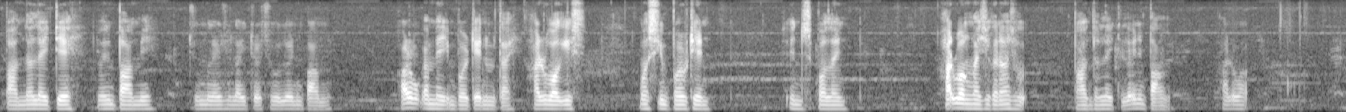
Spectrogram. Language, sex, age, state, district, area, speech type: Manipuri, male, 18-30, Manipur, Chandel, rural, spontaneous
